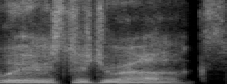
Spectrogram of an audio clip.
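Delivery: loud, harsh, rasping vigilante voice.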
